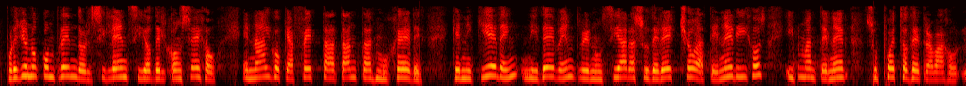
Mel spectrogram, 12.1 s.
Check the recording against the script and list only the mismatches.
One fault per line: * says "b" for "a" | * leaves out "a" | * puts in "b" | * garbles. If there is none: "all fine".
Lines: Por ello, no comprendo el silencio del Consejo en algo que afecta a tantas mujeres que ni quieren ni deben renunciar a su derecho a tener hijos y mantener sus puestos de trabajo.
all fine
